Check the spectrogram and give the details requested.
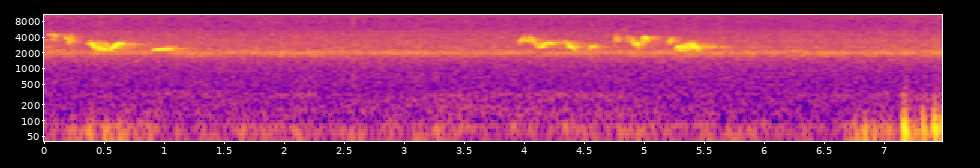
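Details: Townsend's solitaire singing from a treetop in winter, guarding its territory of juniper berries against other solitaires; two separate bursts of quick, sweet warbling notes with a long quiet gap, low wind and a thump near the end.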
